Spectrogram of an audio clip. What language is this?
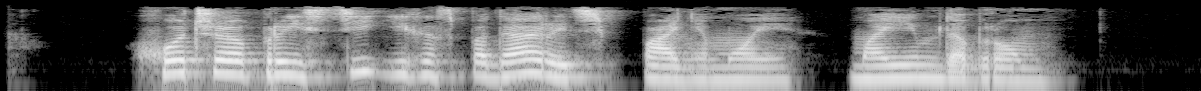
Belarusian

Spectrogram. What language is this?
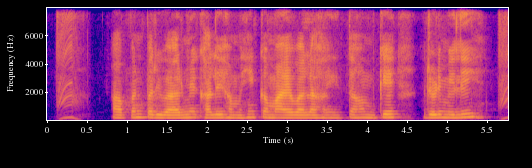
Bhojpuri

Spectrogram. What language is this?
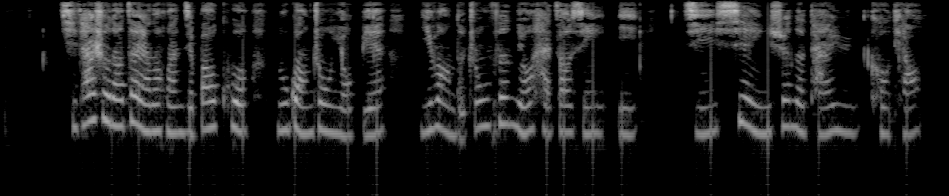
Chinese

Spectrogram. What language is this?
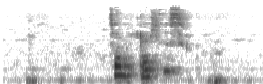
Kabyle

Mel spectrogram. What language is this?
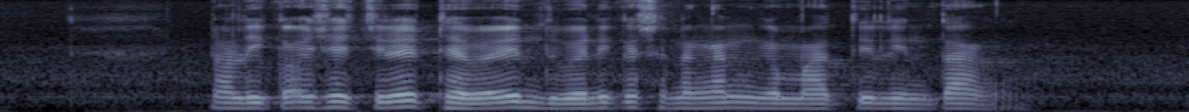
Javanese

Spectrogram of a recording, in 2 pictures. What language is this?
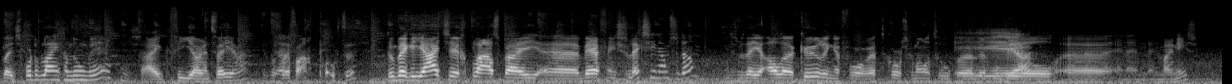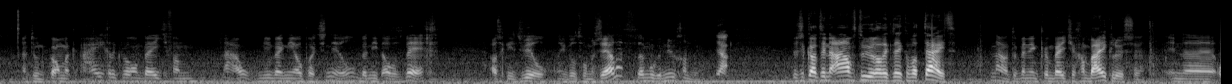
Dutch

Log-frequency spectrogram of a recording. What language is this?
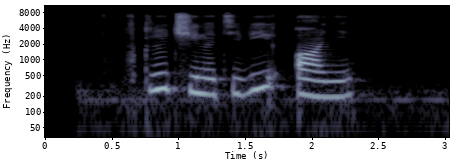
Russian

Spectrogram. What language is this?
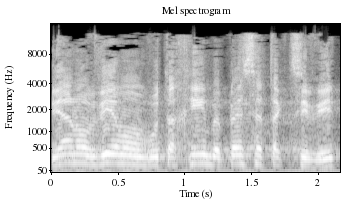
Hebrew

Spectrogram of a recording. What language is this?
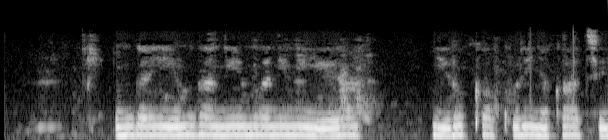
Kinyarwanda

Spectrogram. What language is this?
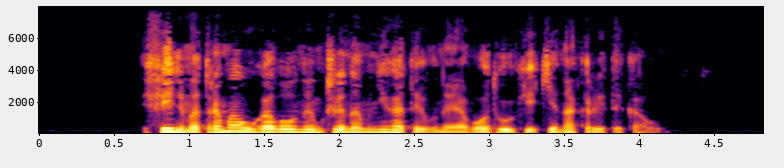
Belarusian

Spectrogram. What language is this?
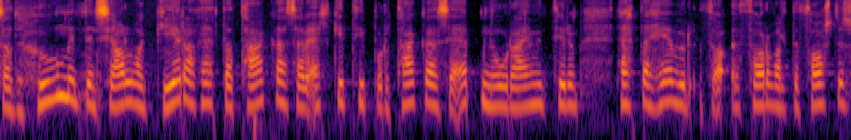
Icelandic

